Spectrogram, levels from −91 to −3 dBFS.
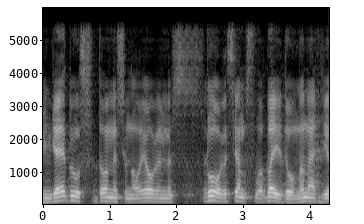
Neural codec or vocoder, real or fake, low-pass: codec, 16 kHz, 1 kbps, FunCodec, trained on Chinese and English, 50 frames a second; fake; 5.4 kHz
